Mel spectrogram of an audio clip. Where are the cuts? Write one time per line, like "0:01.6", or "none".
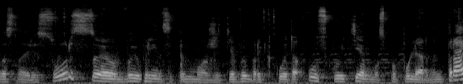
0:01.4
0:03.0

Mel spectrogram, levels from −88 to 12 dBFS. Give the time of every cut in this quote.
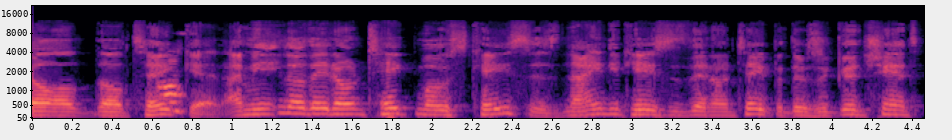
0:01.2
0:02.9

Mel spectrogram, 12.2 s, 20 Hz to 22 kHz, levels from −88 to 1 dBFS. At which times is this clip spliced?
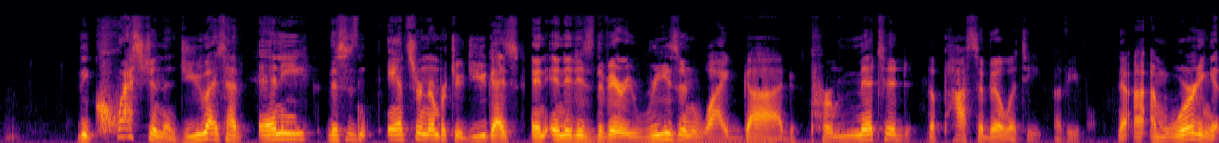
0:05.2
0:08.0
0:11.0

